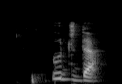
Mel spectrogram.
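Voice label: "ыджда", Komi, female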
